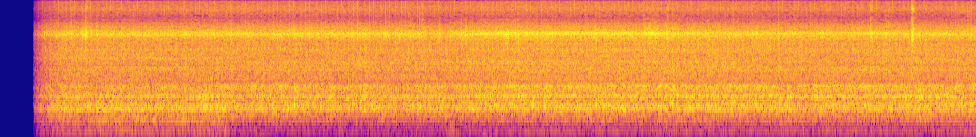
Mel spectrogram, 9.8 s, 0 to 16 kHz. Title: 2004 Forester Weird Noise Under Air Conditioning Compressor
